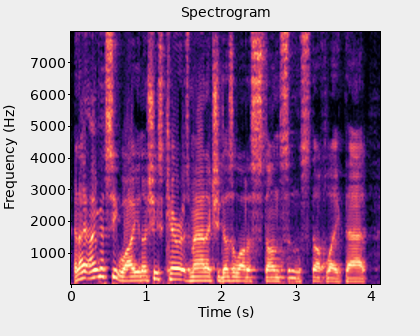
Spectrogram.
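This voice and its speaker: A man's voice: mid-range voice, very animated, quick pace. A man co-hosting a casual political chat show, giving his opinions and thinking aloud as he talks. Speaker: podcast co-host.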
